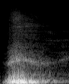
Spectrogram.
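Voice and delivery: loud breathy exhale of relief; relieved whew. Acted. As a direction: blow out air after a narrow escape. Acts out escaping the dog.

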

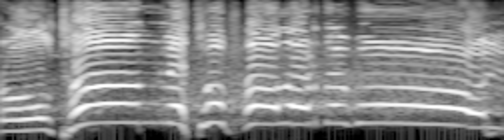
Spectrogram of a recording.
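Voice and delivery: slow, high, loud goal scream; screaming football commentator. Real, not acted. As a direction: stretch the goal call at full voice. Goal scored in live match.

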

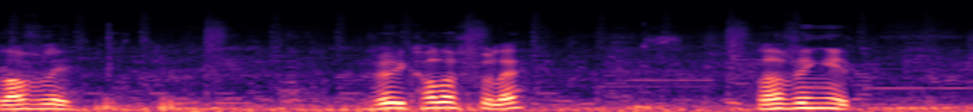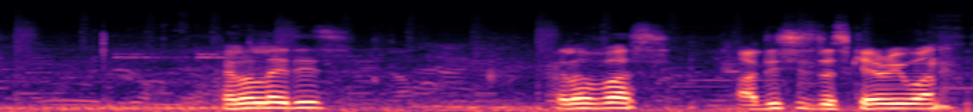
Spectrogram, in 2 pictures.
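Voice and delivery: ordinary talk

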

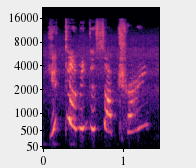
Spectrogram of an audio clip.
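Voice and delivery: very high, very loud mock outrage; loud squeal. Real, not acted. Protesting to the other player, high loud squeal.

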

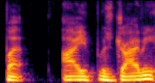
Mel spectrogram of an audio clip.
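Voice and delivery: normal talking voice

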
